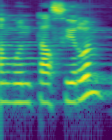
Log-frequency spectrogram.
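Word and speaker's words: منتصر: Ro sukun ini awalnya ro sukunnya karena waqaf awalnya muntasirun ya. Rnya awalnya dommah tanwin dommah muntasirun sebelumnya huruf berharakat kasrah maka muntasirun aranya juga jadi tipis muntasir ya ee di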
